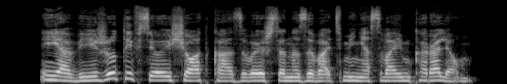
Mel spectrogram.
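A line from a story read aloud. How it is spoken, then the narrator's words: Rough. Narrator (Russian): грубо сказал он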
